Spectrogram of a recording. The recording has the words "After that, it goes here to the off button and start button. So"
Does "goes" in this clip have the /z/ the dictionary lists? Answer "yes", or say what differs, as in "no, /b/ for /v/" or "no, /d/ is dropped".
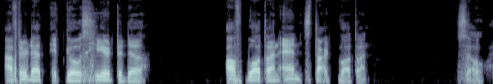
no, /s/ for /z/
